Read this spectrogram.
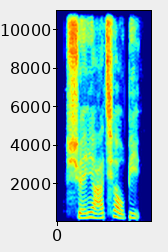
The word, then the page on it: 悬崖峭壁: xuán yá qiào bì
